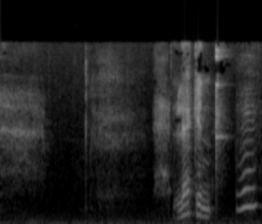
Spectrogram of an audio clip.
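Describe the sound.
Glasses clink together in a toast, giving a light, bright chink with a brief ringing tone. Voices then speak over the last part.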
